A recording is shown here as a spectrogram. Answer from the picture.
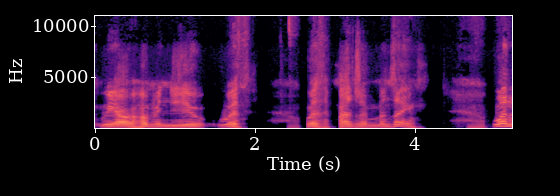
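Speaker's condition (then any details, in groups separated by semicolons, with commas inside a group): ALS; sporadic form; diagnosed at age 32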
